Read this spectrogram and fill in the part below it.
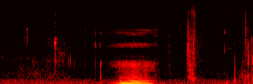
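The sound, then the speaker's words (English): A single short slurping sip of tea from a cup, fairly loud against a quiet background, followed by a faint swallow and small mouth sounds. “Let me take a sip of tea.”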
